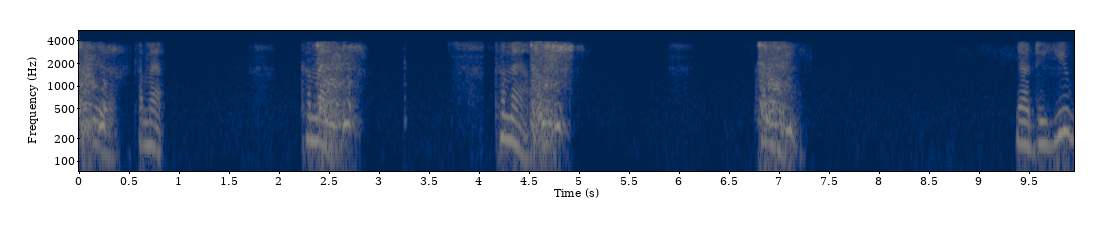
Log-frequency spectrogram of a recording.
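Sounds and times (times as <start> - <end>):
woman coughing: 0.0 - 0.5, 2.2 - 2.9, 4.4 - 5.0, 6.8 - 7.3
speech: 0.2 - 1.0, 2.2 - 2.8, 4.2 - 4.9, 9.4 - 9.9.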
